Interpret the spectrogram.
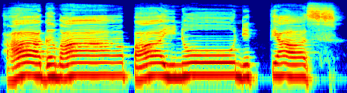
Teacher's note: नो को ज्यादा खींचेंगे क्योंकि अवग्रह है। फिर नित्यास, नित कहेंगे, फिर त्यास कहेंगे विसर्ग का उच्चारण करते हुए सौ का।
